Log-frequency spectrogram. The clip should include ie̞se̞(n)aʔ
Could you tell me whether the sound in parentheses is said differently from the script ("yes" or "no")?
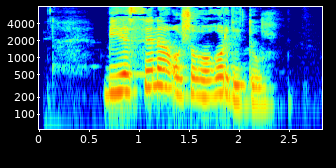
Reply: no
